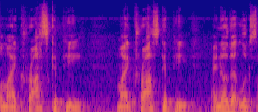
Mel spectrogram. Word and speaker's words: microscopy: was the father of what we call microscopy microscopy I know that looks like microscopy but it's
